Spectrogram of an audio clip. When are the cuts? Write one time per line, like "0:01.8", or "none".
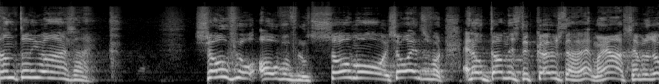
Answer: none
